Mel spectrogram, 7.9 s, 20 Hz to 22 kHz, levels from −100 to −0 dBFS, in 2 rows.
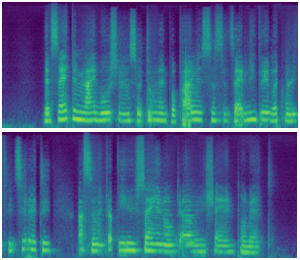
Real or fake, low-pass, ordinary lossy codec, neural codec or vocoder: fake; none; none; codec, 44.1 kHz, 0.9 kbps, DAC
